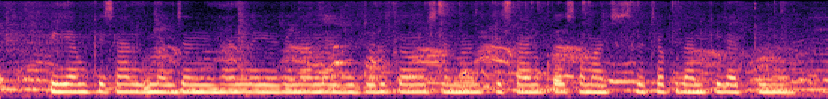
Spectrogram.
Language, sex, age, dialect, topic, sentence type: Hindi, female, 56-60, Awadhi Bundeli, agriculture, statement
